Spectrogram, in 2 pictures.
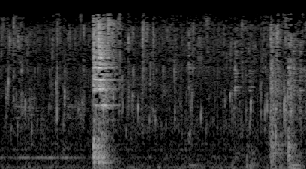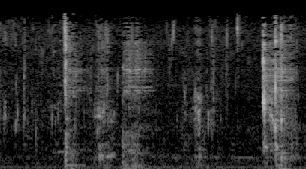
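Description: A metal ladle stirring thick vegetable curry in a pressure-cooker pot, with wet sloshing of the gravy and a few knocks and scrapes of the ladle against the pot. The loudest knocks come about a second in and near the end.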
